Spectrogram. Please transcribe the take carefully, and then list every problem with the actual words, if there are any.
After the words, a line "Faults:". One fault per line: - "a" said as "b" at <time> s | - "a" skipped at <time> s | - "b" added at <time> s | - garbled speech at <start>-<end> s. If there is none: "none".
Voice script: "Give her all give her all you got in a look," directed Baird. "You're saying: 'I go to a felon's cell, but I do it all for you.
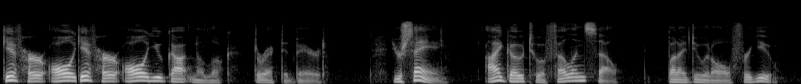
"Give her all give her all you got in a look," directed Baird. "You're saying: 'I go to a felon's cell, but I do it all for you.
Faults:
none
